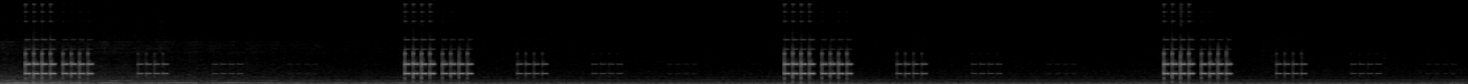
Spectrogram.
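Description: Smartphone alarm tone: a quick group of high electronic beeps followed by fainter, fading echo-like repeats, recurring four times about every four seconds over a faint steady low hum.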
